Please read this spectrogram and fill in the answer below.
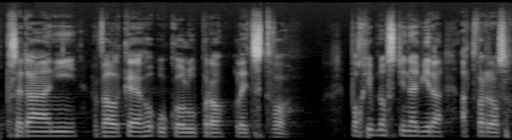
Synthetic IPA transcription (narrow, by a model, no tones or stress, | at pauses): pr̝̥ɛdaːɲiːvɛlkɛːɦo̞ʔuːko̞lupɾo̞lɪt̪st̪vo̞ | po̞xɪbno̞scɪnɛviːɾaʔat̪vr̩dos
